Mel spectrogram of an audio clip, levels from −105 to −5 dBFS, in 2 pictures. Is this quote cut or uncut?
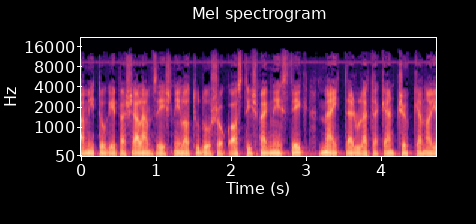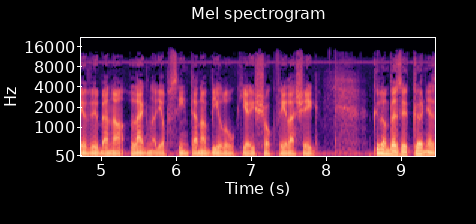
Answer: cut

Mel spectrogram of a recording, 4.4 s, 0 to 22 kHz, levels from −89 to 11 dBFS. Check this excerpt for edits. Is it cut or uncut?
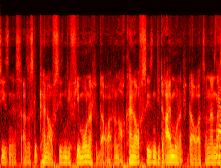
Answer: uncut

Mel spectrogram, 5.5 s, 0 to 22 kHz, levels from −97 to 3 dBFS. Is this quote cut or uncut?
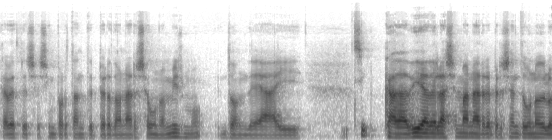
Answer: uncut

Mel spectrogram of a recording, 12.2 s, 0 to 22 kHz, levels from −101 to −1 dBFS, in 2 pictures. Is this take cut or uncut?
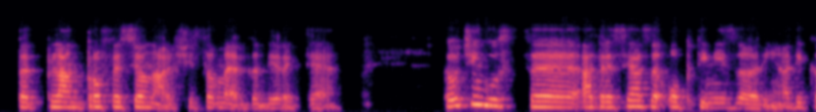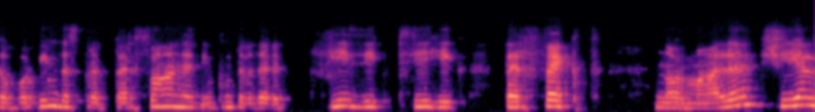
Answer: uncut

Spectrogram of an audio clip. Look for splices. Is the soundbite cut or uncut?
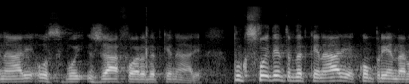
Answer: uncut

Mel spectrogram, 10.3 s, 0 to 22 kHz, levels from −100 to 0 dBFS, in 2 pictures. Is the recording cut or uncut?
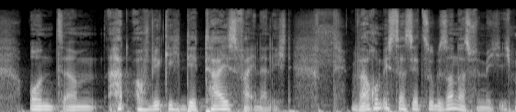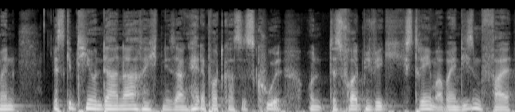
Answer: cut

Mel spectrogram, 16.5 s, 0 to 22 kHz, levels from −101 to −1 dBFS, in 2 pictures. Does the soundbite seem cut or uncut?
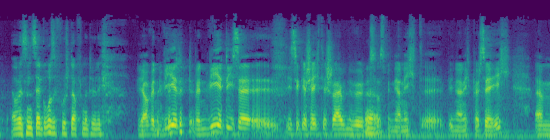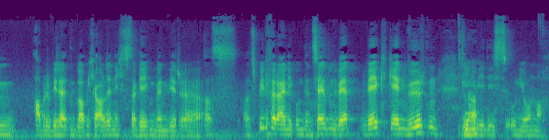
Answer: cut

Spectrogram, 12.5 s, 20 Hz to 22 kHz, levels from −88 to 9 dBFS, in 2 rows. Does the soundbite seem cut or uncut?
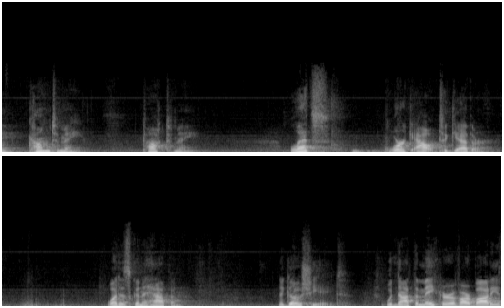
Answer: cut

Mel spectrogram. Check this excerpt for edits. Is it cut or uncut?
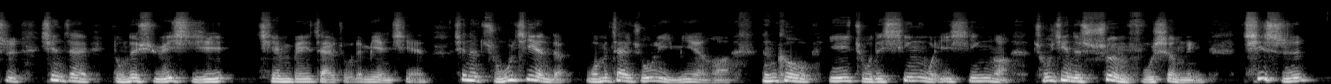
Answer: cut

